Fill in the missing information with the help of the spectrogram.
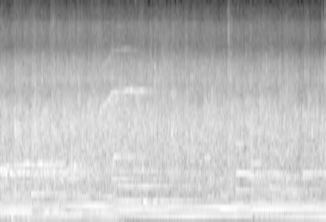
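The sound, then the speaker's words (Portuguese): A church audience claps for the Lord steadily for several seconds, a dense, continuous wash of applause, while sustained keyboard chords hold underneath and shift a couple of times. “Aplauda o Senhor!”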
